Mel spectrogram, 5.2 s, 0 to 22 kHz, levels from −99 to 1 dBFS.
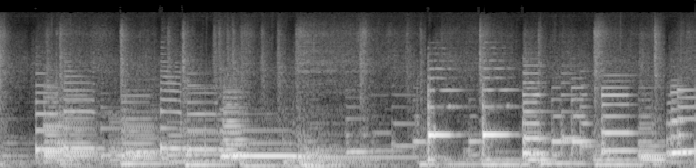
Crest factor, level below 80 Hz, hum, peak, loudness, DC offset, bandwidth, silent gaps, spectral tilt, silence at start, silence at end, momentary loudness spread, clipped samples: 16 dB; -32 dBFS; none; 0 dBFS; -16 LUFS; under 0.1%; 13 kHz; none; -7 dB/octave; 0 s; 0 s; 8 LU; under 0.1%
